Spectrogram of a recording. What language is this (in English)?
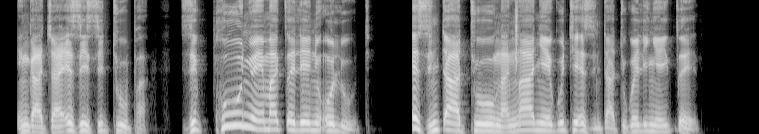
North Ndebele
